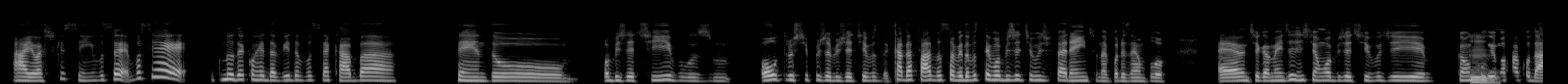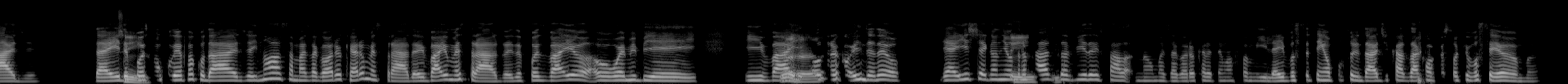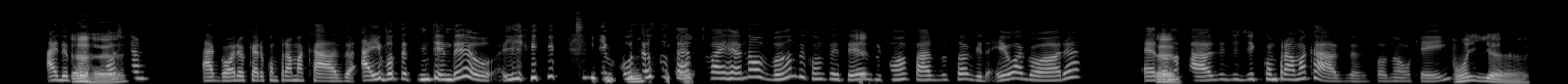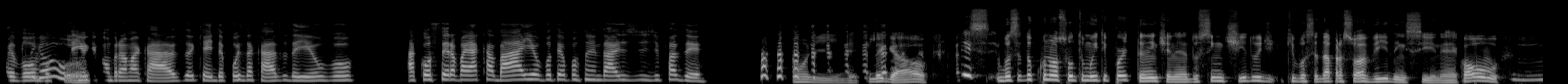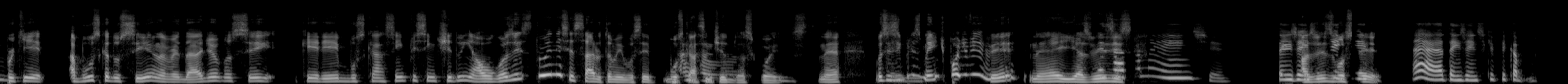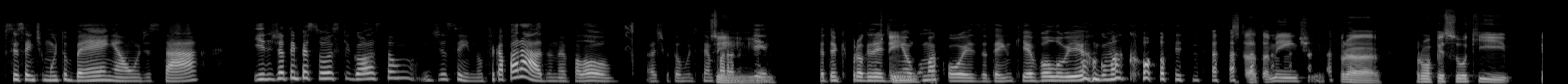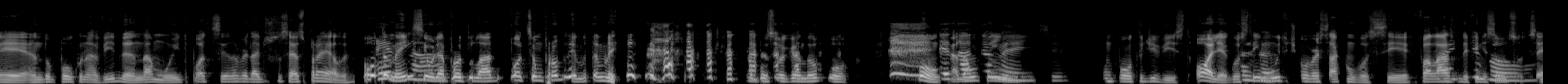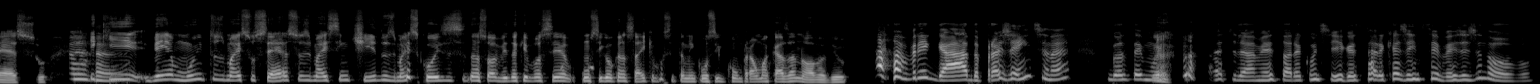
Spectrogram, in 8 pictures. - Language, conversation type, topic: Portuguese, podcast, Como a sua família define sucesso para você?
- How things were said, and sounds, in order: other background noise; chuckle; laugh; laughing while speaking: "em alguma coisa"; laugh; laugh; unintelligible speech; chuckle; chuckle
